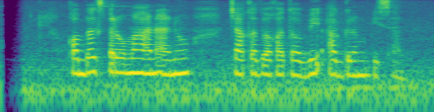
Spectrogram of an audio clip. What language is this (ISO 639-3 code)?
sun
